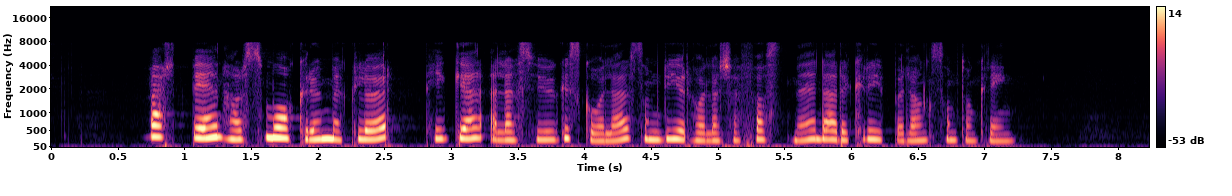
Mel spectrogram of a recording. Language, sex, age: Norwegian, female, 22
